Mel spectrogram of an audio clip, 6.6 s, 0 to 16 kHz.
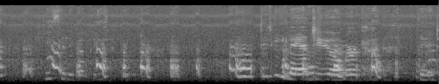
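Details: Red standard poodle puppies, 18 days old, tussling in one of their first rounds of play. They make squeaky, wavering whines and short yelps in quick bursts, several voices overlapping, with the cries growing denser toward the end.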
